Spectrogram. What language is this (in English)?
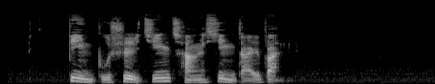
Chinese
